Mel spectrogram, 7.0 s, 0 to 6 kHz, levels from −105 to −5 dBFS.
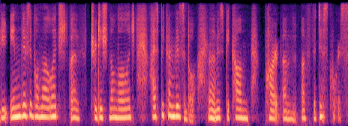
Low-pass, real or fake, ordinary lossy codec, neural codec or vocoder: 5.4 kHz; fake; AAC, 48 kbps; codec, 16 kHz, 0.5 kbps, FreqCodec, larger model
